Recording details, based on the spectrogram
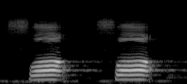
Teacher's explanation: اب قا الف موٹا ہوا کہ نہیں ہوا؟ ہاں صا صا اس میں صفت اطباق بھی ادا ہوا اور صفت استعلاء بھی ادا ہوا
